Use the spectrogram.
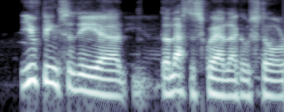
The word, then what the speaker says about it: Leicester: So if I had a friend and his name was Lester, I'll tell you how he would probably spell it. It'd be LESTER. Well, in all fairness, the Leicester Square like mascot is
